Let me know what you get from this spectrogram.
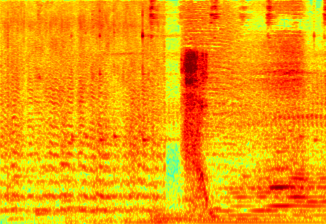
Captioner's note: buzzing; chomps; slurps tongue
